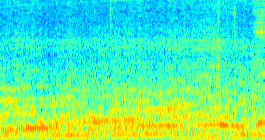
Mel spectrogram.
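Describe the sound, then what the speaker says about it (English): A Porsche race car's engine drones loud and steady through a hairpin, holding a strong harmonic tone that sags and lifts slightly around a gearshift into second, with no talk. "coming into the hairpin now, into second gear"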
